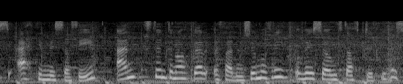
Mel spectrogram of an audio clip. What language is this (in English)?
Icelandic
